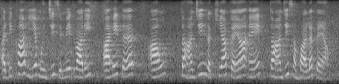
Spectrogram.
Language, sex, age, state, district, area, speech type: Sindhi, female, 30-45, Madhya Pradesh, Katni, urban, read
